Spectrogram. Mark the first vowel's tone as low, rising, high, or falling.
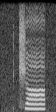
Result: high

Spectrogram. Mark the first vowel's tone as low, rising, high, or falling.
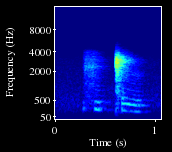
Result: low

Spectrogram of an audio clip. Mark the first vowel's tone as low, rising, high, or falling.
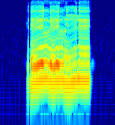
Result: rising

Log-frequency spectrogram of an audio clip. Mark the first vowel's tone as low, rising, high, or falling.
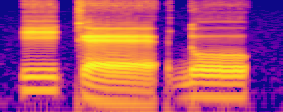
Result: high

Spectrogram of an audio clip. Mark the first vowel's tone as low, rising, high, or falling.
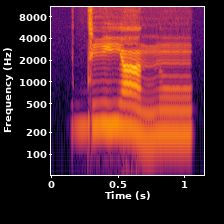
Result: high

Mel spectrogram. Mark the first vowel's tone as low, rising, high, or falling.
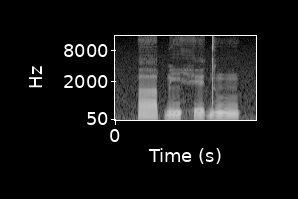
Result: low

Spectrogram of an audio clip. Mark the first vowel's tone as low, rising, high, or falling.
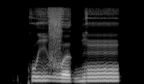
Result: high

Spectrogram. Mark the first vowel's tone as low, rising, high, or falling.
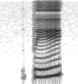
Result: rising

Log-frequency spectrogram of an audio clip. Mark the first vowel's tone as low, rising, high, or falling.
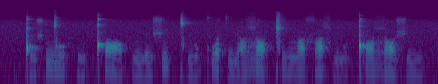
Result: rising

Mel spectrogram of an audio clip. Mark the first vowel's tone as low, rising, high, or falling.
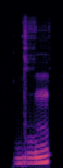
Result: rising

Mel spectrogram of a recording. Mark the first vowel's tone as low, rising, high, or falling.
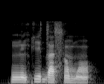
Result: low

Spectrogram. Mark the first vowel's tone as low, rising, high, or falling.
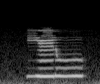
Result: high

